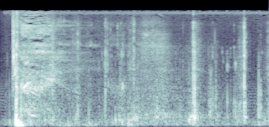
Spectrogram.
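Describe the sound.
A small, hard, firm tomato is bitten whole with one loud crunch, followed by a series of softer, scattered chewing crunches.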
